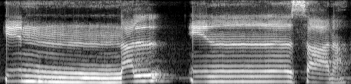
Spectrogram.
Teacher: آگے ہے ان، آپ کو میں نے بتایا تھا نون مشدد اور میم مشدد، یعنی نون اور میم کے اوپر شد آ جائے تو غنہ ہوتا ہے، یہاں پہ غنہ کریں گے 1 الف کی مقدار. ان الانسان، لام میں قلقلہ نہیں کرنا، نل نل ایسا نہیں، ان الانسان انسان.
